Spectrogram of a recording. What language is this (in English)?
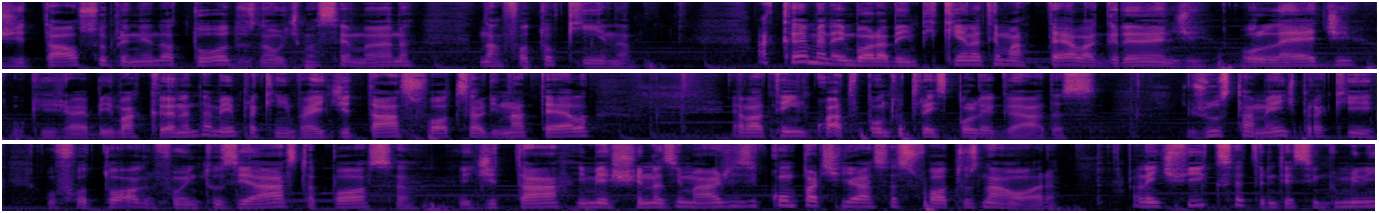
Portuguese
